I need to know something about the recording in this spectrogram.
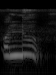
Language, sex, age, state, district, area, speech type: Malayalam, female, 45-60, Kerala, Malappuram, rural, read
